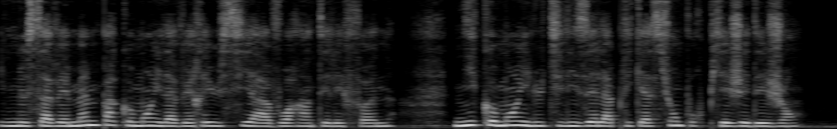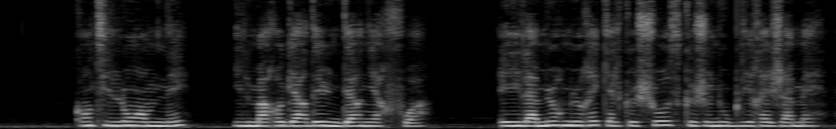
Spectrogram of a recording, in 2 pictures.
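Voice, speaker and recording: Flat, tense woman horror narrator. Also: a little high, brisk. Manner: tense first-person storytelling.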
